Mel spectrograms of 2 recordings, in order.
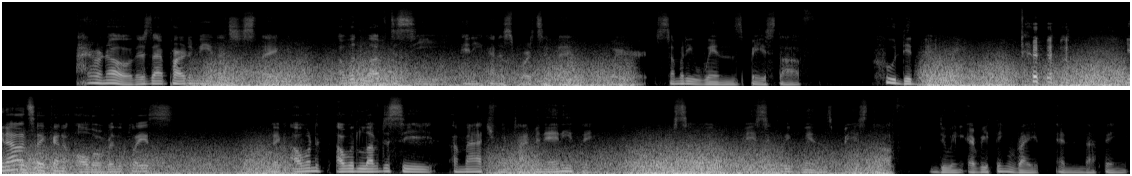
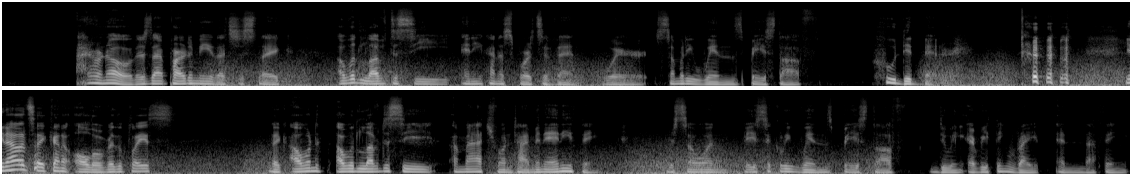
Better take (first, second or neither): second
